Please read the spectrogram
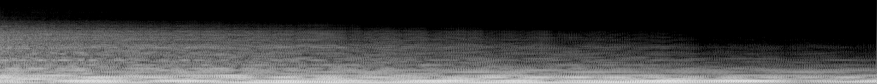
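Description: Distorted electric guitar, a Fender Telecaster with humbuckers, letting the song's final held chord ring out, the treble slowly dying away while the low notes sustain loudly.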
